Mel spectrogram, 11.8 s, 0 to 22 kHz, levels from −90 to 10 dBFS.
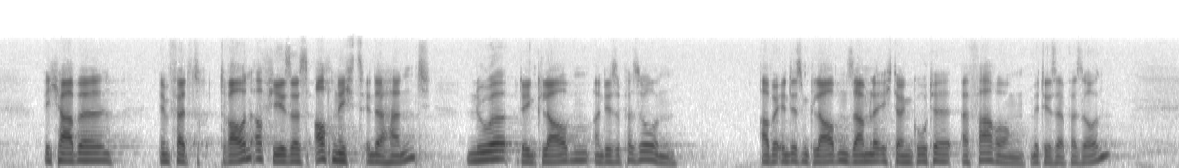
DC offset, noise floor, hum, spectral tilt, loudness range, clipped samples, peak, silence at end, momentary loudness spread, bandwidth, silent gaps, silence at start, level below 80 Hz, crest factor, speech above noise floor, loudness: under 0.1%; -62 dBFS; none; -6.5 dB/octave; 4 LU; under 0.1%; -4 dBFS; 0.7 s; 11 LU; 9.4 kHz; none; 0.45 s; -58 dBFS; 22 dB; 36 dB; -26 LUFS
